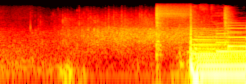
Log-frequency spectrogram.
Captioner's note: applause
